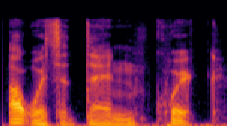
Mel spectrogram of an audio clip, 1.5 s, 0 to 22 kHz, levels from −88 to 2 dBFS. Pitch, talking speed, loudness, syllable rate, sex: 85 Hz, 200 wpm, -19 LUFS, 4.1 syllables/s, male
